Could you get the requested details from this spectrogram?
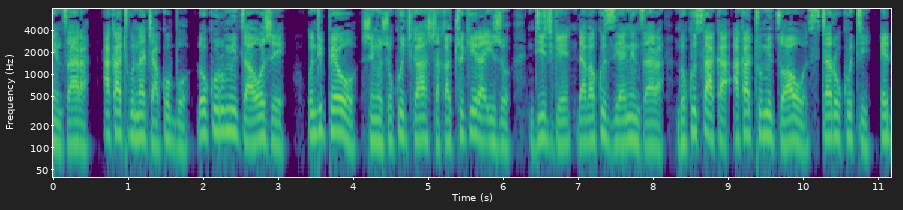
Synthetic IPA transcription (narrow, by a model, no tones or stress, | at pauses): nzaːɾa | akatikunad͡ʒako̞ːbʱo̞ɗo̞kuɾumid͡zawo̞ʐe̞ | undipe̞wo̞ʐ̥imweʐo̞kud͡ʒɡaʐ̥akat͡ʂuk̬iɾaiʐo̞ | ndid͡ʒɡe̞ndaʋakuzijane̞nzaːɾando̞kusakaʔakatumid͡zwawo̞zitaɾo̞kutied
